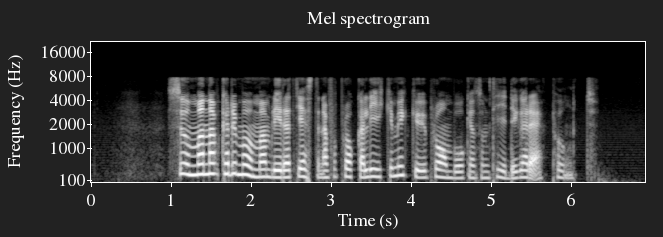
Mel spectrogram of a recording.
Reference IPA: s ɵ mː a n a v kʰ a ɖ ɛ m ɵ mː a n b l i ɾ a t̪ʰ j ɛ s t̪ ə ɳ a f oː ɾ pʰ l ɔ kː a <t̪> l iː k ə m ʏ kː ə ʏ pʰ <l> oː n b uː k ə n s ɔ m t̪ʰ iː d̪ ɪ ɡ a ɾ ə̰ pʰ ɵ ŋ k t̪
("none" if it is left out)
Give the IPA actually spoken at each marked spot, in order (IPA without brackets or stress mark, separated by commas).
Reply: none, l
